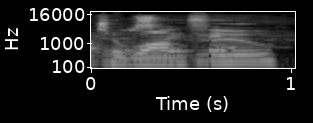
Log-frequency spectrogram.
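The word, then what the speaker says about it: To Wong Foo: To Wong Fu? Yes! Is that how that's pronounced?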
